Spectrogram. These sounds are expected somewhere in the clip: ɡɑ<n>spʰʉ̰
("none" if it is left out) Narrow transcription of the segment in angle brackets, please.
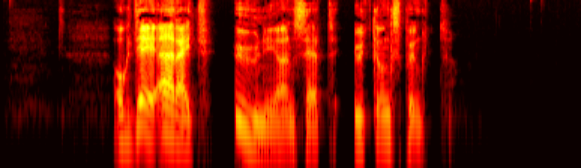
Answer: ŋ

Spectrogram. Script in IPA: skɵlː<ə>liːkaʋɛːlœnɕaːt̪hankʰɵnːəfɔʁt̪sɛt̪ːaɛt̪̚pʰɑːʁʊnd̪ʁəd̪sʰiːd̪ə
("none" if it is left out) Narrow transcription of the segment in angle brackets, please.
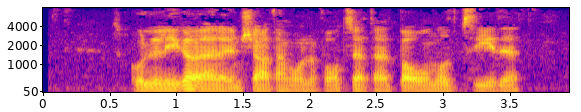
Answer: ə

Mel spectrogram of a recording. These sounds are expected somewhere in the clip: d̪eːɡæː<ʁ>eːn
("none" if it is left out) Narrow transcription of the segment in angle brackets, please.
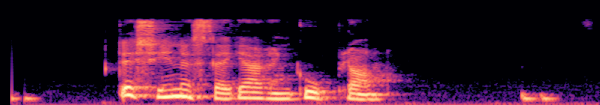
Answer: ʁ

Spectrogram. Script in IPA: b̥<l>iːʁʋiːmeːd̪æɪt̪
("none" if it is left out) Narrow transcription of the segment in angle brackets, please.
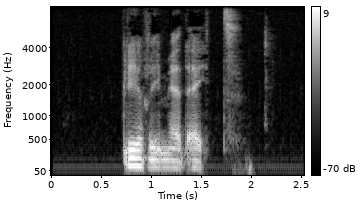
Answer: l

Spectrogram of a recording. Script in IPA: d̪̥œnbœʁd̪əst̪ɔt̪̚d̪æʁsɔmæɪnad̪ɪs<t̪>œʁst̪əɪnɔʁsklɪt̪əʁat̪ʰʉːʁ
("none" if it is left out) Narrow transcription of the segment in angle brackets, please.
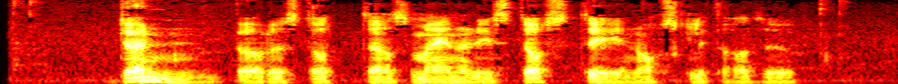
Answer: t̪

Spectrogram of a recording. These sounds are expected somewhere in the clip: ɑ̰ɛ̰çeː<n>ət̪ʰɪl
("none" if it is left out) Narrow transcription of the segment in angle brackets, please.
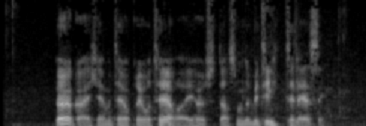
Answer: m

